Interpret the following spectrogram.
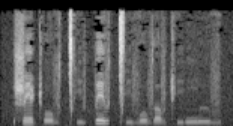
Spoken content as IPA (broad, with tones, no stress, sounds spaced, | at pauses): ʂ e˥ ʈʰ o˩ v ǀʰ i˩ v p e˥ v ǀʰ i˩ v o˩ v ɾ ʌ˩ v ʈʰ i˩ ŋ͡m ɯ˩ v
